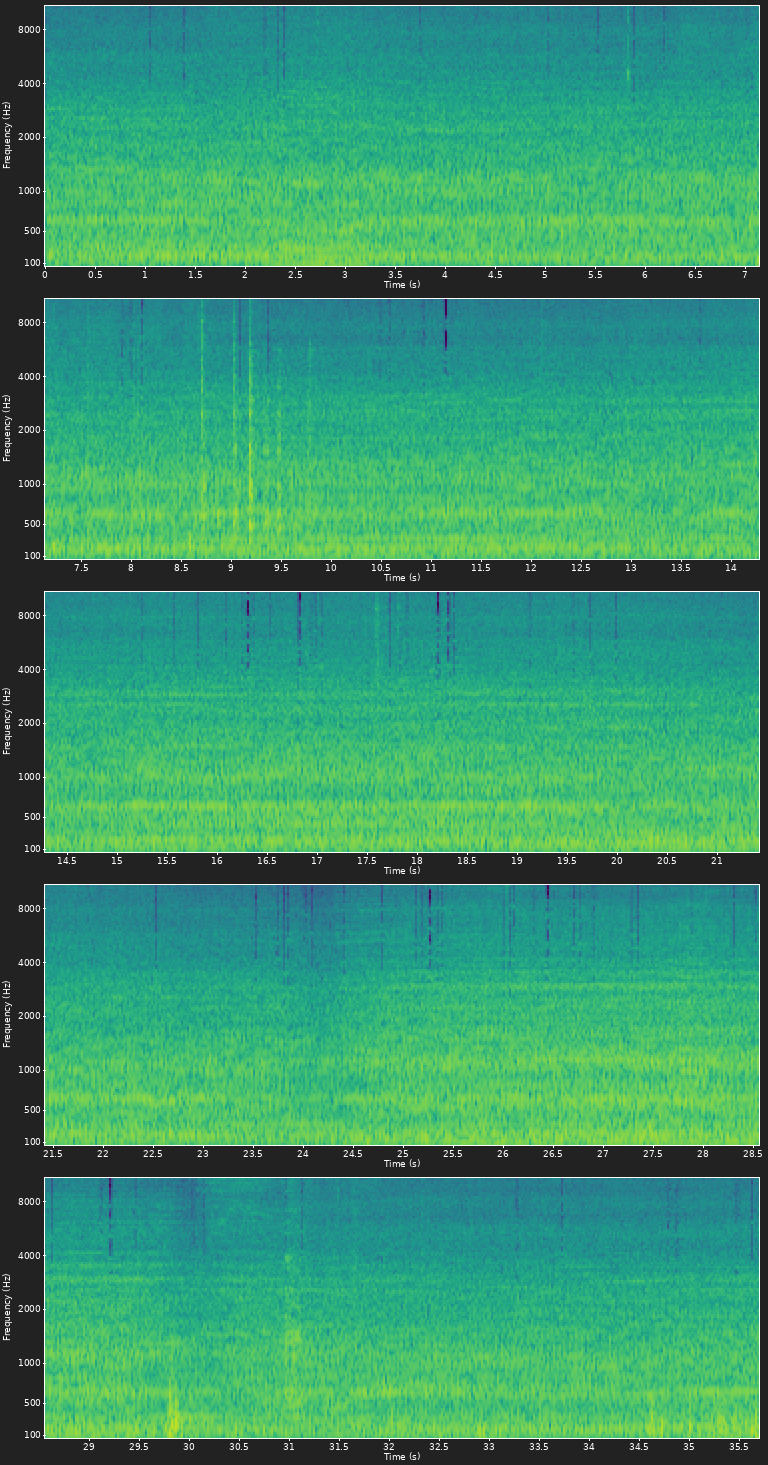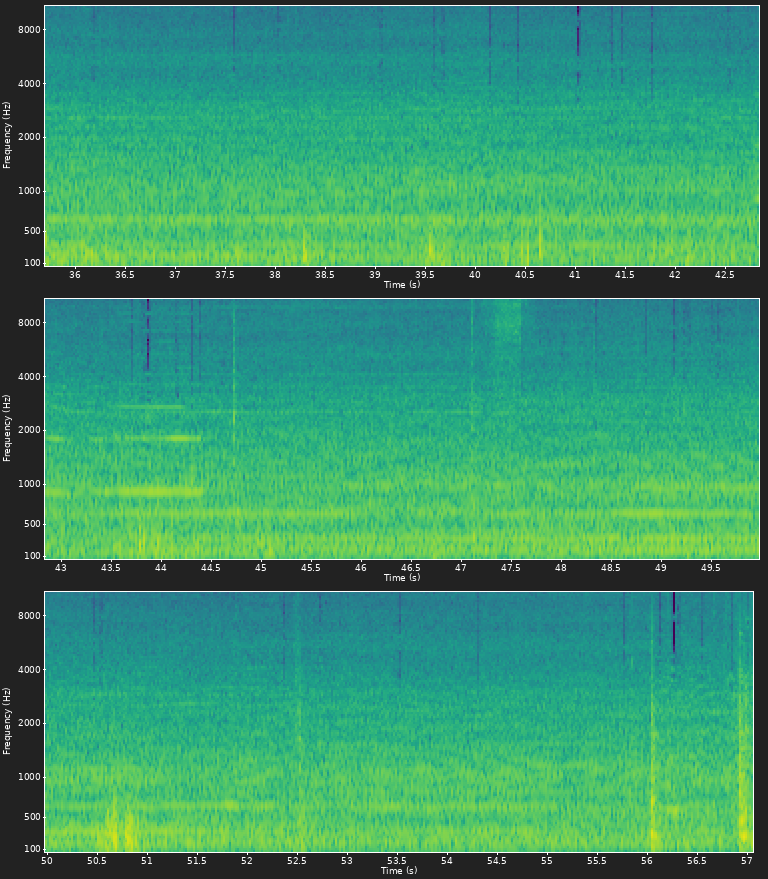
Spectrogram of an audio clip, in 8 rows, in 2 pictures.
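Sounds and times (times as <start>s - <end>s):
excavator diesel engine running: 0.0s - 57.0s
short knocks and clunks: 56.0s - 57.0s.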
